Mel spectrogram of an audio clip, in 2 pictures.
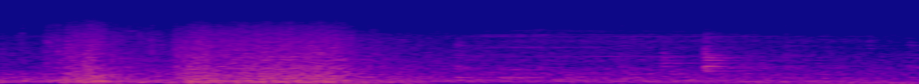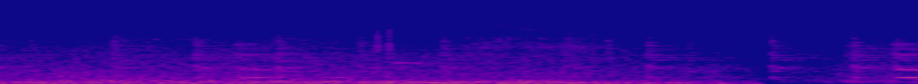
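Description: Uranium ammo firing in Factorio, with a dense burst of explosions at the start followed by a rumbling, crackling barrage of smaller blasts and pops that fades out, fairly faint overall.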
